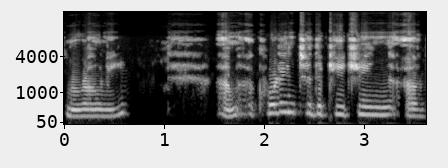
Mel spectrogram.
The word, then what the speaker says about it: Moroni: here i looked up moroni yeah it's not pronounced moroni it's pronounced moroni according to the teaching of the church of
